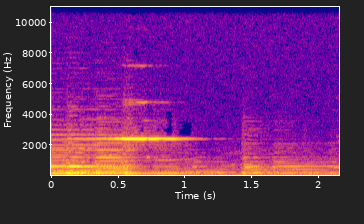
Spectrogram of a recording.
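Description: Acoustic guitar and banjo played live: strummed chords, then a single high ringing note that fades away about a second in, leaving a quieter gap before the picking starts again.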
